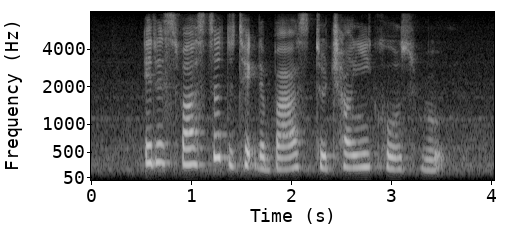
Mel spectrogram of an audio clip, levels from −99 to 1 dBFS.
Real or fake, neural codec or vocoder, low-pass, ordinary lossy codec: real; none; none; none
